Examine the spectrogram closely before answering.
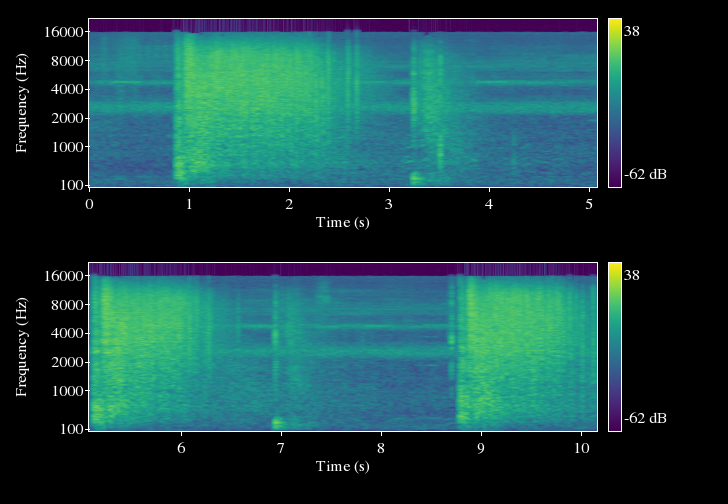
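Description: Four Elements consumer firework cake firing shot after shot: a dull thump as each shell launches, then about two seconds later a sharp bang as it breaks, with a long noisy tail that fades over two to three seconds. Three bursts in all.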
